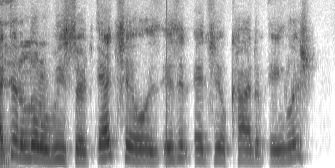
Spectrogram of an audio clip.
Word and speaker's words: Edghill: E, like the real spelling is Edghill, and Oh, it's okay. Scottish, and it's Edgehill.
